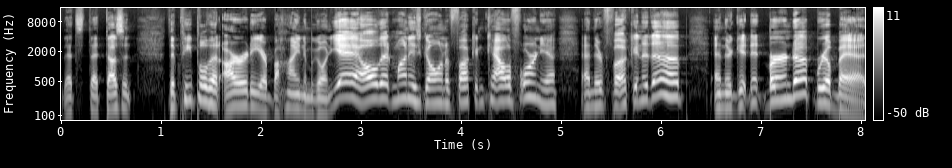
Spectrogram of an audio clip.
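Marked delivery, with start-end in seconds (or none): 2.7-8.1 put-on Western Pennsylvania accent on every word, pitched up. Imitating supporters who blame California: Western Pennsylvania accent. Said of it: "that's my Pennsylvania accent".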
